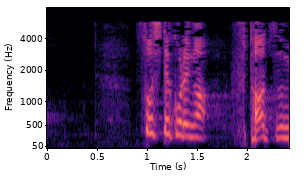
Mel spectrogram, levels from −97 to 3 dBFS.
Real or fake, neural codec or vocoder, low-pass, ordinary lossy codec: real; none; 7.2 kHz; MP3, 24 kbps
